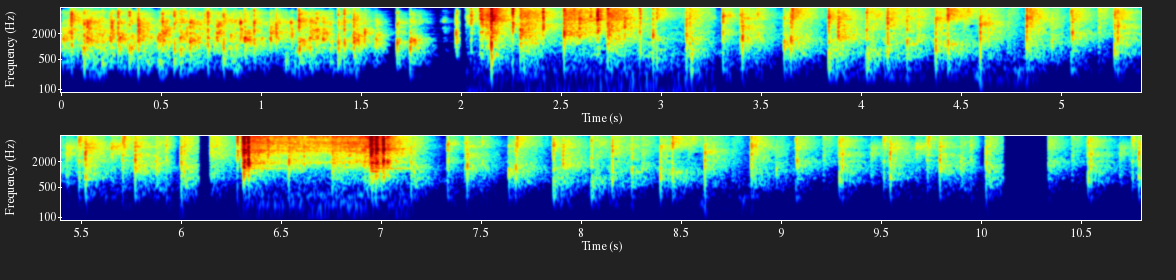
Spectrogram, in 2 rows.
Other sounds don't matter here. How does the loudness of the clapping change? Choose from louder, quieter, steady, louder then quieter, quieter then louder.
quieter.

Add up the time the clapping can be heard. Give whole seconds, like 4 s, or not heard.
11 s.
